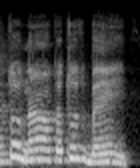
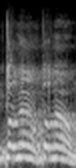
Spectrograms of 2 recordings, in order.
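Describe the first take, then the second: First: Said in the usual way. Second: Higher, curt "Tô não, tô não" hiding being upset; resentful repeated no; sulky denial. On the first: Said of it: "É diferente". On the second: Shown as a demonstration. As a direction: deny it while clearly annoyed. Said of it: "mas na realidade ele, ele tá chateadíssimo".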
